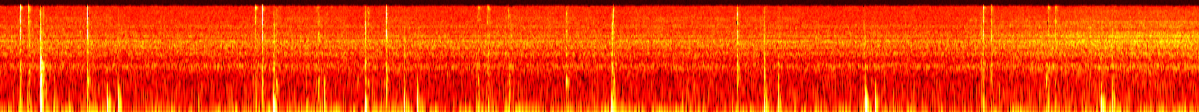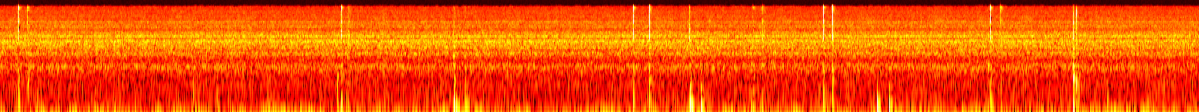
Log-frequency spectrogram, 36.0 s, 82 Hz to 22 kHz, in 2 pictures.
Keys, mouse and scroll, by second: 0.8 middle click, 1.3-1.7 scroll down 1, 1.7 g, 4.2 middle click, 4.8-5.5 scroll down 1, 5.5 scroll up 1, 6.2 r, 7.7-8.5 middle drag, 9.3-11.0 middle drag, 11.4 KP_3, 13.0 g, 15.7 click, 16.4 r, 23.0 click, 25.0 r, 28.4 g, 30.4 click, 31.2 g, 34.3-35.9 middle drag.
